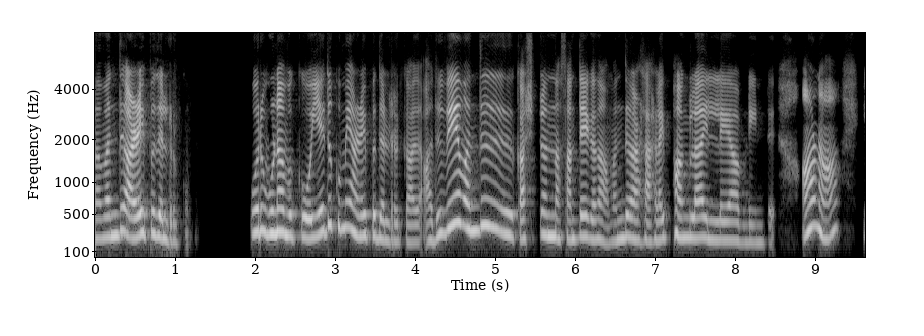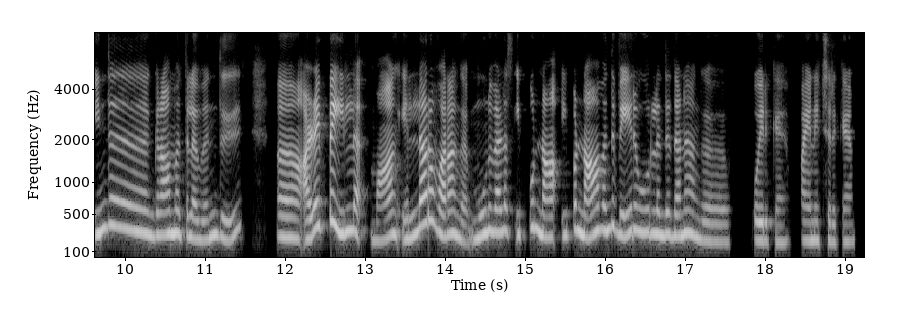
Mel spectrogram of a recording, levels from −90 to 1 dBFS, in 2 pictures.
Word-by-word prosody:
வந்து 250 +4 0
அழைப்பிதழ் 245 -1 +5
இருக்கும். 185 -1 -16 0.8
ஒரு 295 +1 +2
உணவுக்கோ! 255 -4 +3 0.2
எதுக்குமே 345 +2 -2
அழைப்பிதழ் 245 -4 -1
இருக்காது. 185 -1 -6
"அதுவே 270 - +3 0.2
வந்து 310 +3 0 0.4
கஷ்டம் 220 +4 -1
தான், 225 0 -4
சந்தேகம் 215 0 +1
தான், 180 -3 -7
வந்து 225 +4 -2 0.3
அழைப்பாங்களா? 230 +2 0
இல்லயா!" 205 -1 -2
அப்பிடீன்ட்டு. 180 -1 -12 0.5
ஆனா, 345 -9 +2 0.6
இந்த 335 +5 -3 0.6
கிராமத்தில 255 -2 0
வந்து 240 0 -3 0.7
அ - - +2 0.3
அழைப்பே 345 +5 +5
இல்ல. 300 +1 0 0.3
வா 200 - -1 0.3
எல்லாரும் 365 - +2
வராங்க. 255 -3 +1 0.2
3 265 +5 0
வேள 280 +1 +1
ஸ் - - -31
இப்போ 255 +6 -10
நான் 235 0 +1
இப்ப 255 +5 -5
நான் 275 +7 +3
வந்து 320 +4 -3
வேற 275 +5 +1
ஊர்லேருந்து 265 -2 -1
தான 265 +3 0
அங்க 215 -4 -6 0.6
போயிருக்கேன், 200 -2 -5 0.2
பயணிச்சிருக்கேன். 190 -2 -6
245 Hz, 130 wpm, -23 LUFS, 210-275 Hz, 0.8 s, அழைப்பிதழ்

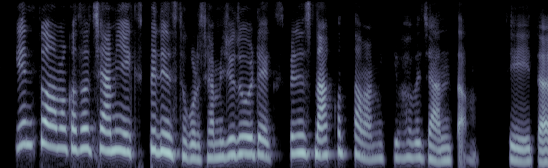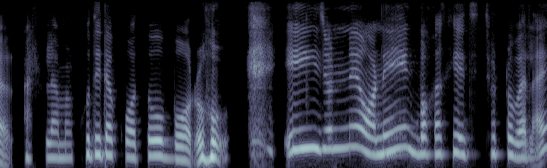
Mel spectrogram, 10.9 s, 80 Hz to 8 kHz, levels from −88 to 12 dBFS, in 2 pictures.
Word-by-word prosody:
কিন্তু 395 +2 -1
আমার 340 -1 +1
কথা 330 +1 +2
হচ্ছে 330 0 -1
আমি 315 - +4
এক্সপেরিয়েন্স 285 -1 +2
ও - - 0
করেছি। 195 0 -3
আমি 215 - -1
যদি 250 +2 +1
ওইটা 255 -1 +1
এক্সপেরিয়েন্স 265 +3 -2
না 230 - +5
করতাম 255 -3 -3
আমি 200 +2 -10
কিভাবে 210 0 -6
জানতাম 175 +1 -4 0.4
যে, 185 - -2
এটা 155 -2 -1 0.3
আসলে 205 +1 -9
আমার 200 0 -7
ক্ষতিটা 250 0 +1
কত 210 +1 -3 0.3
বড় 175 -2 +1 1.0
এই 335 +1 +6 0.2
জন্যে 340 +2 -1 0.2
অনেক 295 +8 +2
বকা 255 0 0
খেয়েছি 255 -2 -2
ছোট্টবেলায়। 250 +3 -2
255 Hz, 165 wpm, -24 LUFS, 210-305 Hz, 1.0 s, এই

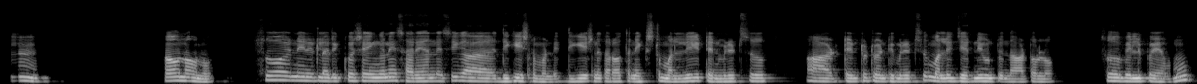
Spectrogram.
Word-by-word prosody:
హ్మ్. 160 -4 -2 1.2
అవునవును. 165 -7 +3 0.5
సో, 205 - -4 0.3
నేను 175 -1 +1
ఇట్లా 165 -1 0
రిక్వెస్ట్ 160 +2 -2
చేయంగానే 160 +1 +3
సరే 145 -1 +1
అనేసి 150 +1 -3
ఇగా 165 -2 +1 0.3
దిగేసినామండి. 140 -3 0
దిగేసిన 140 +2 +1
తర్వాత 135 +1 -2
నెక్స్ట్ 135 +2 -4
మళ్ళీ 135 +2 +1
10 140 -2 +2
మినిట్స్ 140 +1 -2 0.6
ఆహ్, 145 -2 +1
10-20 145 0 0
మినిట్స్ 140 +2 -2
మళ్ళీ 145 -1 +4
జర్నీ 145 +1 +4
ఉంటుంది 140 -2 0
ఆటోలో. 130 0 -4 0.5
సో, - - -5 0.2
వెళ్ళిపోయాము. 145 +1 +2
145 Hz, 130 wpm, -23 LUFS, 140-155 Hz, 1.2 s, మళ్ళీ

